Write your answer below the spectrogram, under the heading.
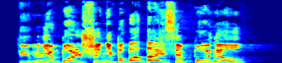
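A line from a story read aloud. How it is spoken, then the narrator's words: Roaring after someone. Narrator (Russian): взревел вдогонку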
